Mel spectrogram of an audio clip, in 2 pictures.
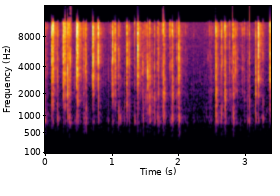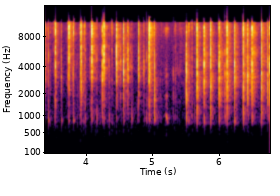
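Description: A hollow plastic Xbox controller is held in both hands while its buttons and d-pad are clicked rapidly with the thumbs. The result is a dense stream of sharp, dry, bright plastic clicks with almost no low end, a brief pause near the middle, and then the clicking resumes just as fast.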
